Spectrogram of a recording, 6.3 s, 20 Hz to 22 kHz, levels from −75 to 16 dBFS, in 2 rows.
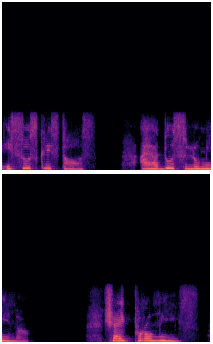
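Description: AMR comfort noise appears from 1.61 to 1.79 s and again from 3.77 to 4.39 s, just before "și ai": the phone judged these pauses silent and stopped sending speech frames, so the receiver substitutes smooth synthetic noise for the real background, audibly switching in and out.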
